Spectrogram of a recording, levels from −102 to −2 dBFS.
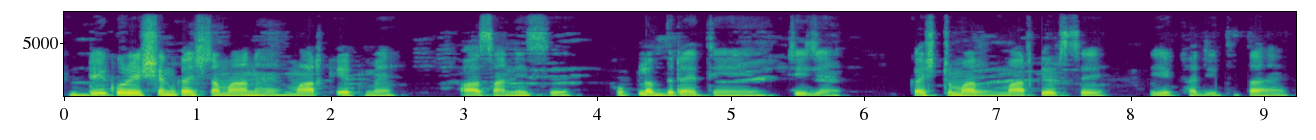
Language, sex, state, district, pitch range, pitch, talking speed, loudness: Hindi, male, Uttar Pradesh, Hamirpur, 145-160 Hz, 150 Hz, 110 wpm, -18 LUFS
